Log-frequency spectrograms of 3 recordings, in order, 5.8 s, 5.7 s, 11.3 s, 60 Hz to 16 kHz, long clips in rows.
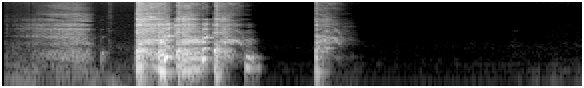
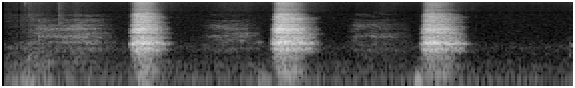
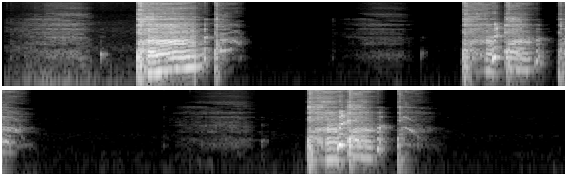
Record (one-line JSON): {"cough_length": "5.8 s", "cough_amplitude": 32768, "cough_signal_mean_std_ratio": 0.33, "exhalation_length": "5.7 s", "exhalation_amplitude": 32173, "exhalation_signal_mean_std_ratio": 0.33, "three_cough_length": "11.3 s", "three_cough_amplitude": 32768, "three_cough_signal_mean_std_ratio": 0.31, "survey_phase": "beta (2021-08-13 to 2022-03-07)", "age": "45-64", "gender": "Female", "wearing_mask": "No", "symptom_cough_any": true, "symptom_new_continuous_cough": true, "symptom_runny_or_blocked_nose": true, "symptom_headache": true, "symptom_other": true, "symptom_onset": "4 days", "smoker_status": "Never smoked", "respiratory_condition_asthma": false, "respiratory_condition_other": false, "recruitment_source": "Test and Trace", "submission_delay": "2 days", "covid_test_result": "Positive", "covid_test_method": "RT-qPCR", "covid_ct_value": 19.3, "covid_ct_gene": "ORF1ab gene"}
